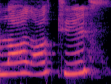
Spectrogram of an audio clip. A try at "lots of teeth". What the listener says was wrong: There's S. Pronounce S.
